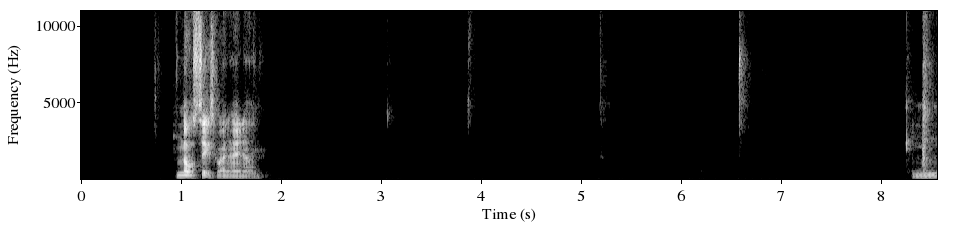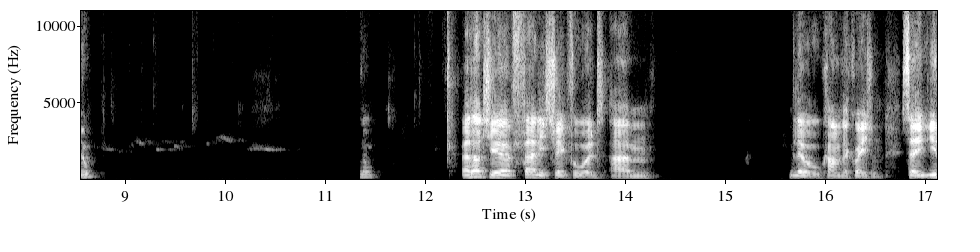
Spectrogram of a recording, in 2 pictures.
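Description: A man speaks calmly in short bursts through an online call microphone.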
